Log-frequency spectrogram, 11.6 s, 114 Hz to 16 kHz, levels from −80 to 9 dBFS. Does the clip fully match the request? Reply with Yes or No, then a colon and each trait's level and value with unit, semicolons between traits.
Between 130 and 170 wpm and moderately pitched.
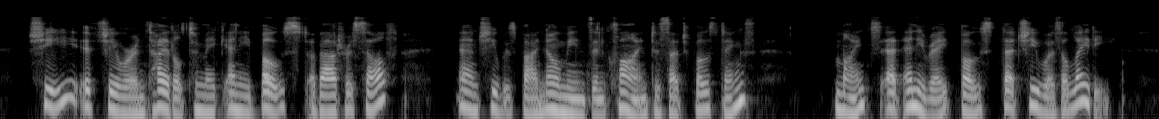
Yes: average, 160 wpm; medium, 165 Hz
